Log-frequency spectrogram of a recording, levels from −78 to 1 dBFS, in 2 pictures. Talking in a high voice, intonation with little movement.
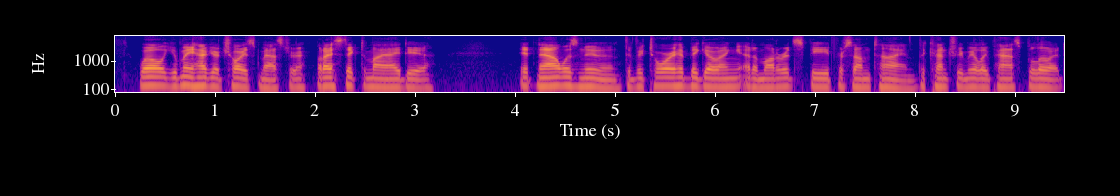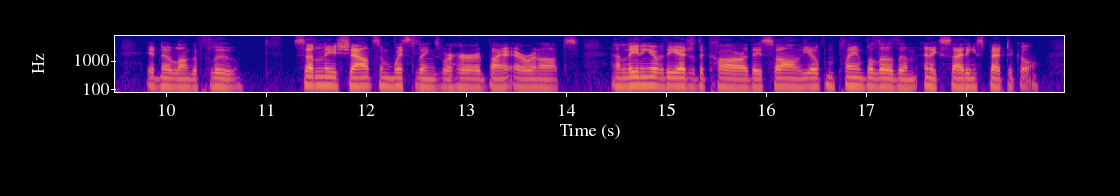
No: low, 130 Hz; narrow, 1.5 semitones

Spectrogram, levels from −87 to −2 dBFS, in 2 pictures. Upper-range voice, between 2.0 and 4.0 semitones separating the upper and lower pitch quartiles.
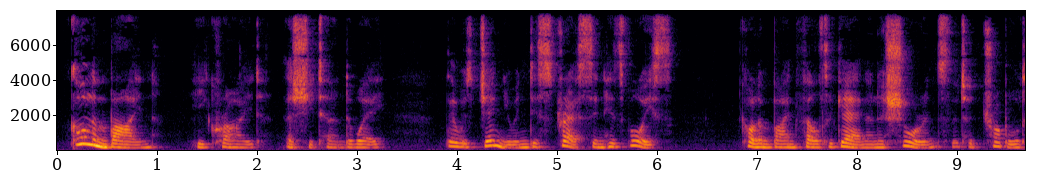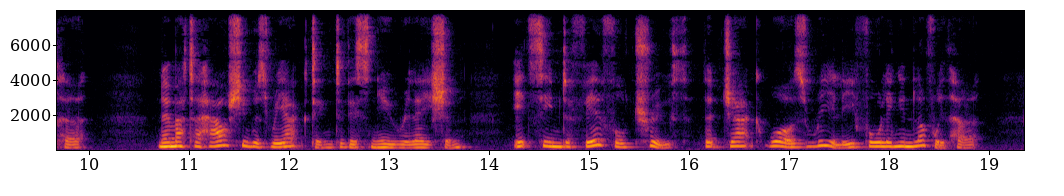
No: high, 200 Hz; average, 4.4 semitones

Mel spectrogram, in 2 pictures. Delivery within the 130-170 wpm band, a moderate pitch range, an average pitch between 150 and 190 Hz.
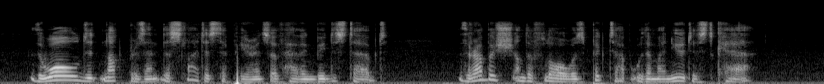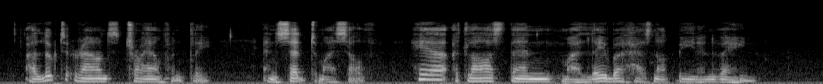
No: average, 155 wpm; average, 3.4 semitones; low, 130 Hz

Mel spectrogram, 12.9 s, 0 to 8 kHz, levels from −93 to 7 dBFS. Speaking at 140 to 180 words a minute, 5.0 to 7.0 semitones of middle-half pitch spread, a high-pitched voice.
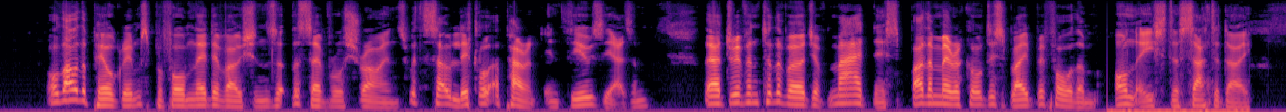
No: average, 150 wpm; wide, 5.5 semitones; low, 125 Hz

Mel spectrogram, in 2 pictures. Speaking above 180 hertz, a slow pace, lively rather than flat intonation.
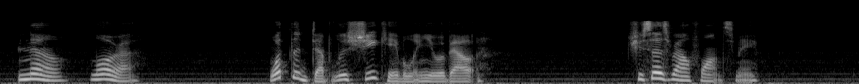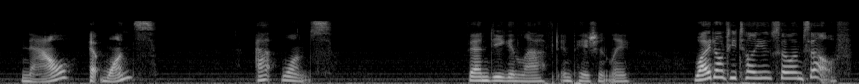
Yes: high, 190 Hz; slow, 110 wpm; wide, 8.8 semitones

